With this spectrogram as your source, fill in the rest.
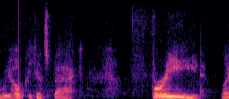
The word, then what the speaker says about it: Fried: Freed, like Kylo Ren wanting to be free of the pain. Max Fried. All right. But that's so weird. It's spelled like fried. Like if I go into a place and order fried onions, I guess I should start saying freed onions.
